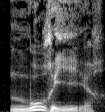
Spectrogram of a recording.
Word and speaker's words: mourir: Mourir. Okay, so same thing that we saw previously. O-U here, when you combine the two, you get the sound OU.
